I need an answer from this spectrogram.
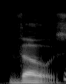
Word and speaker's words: those: It rhymes with nose, not dose.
